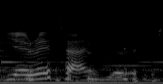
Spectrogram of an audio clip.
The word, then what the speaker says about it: Biereta: For her, she has a way she pronounces her name, but for us, the Bachiga will call it Biereta.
